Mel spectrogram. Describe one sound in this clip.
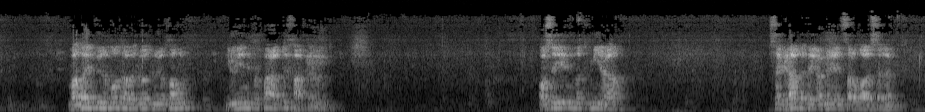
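A man chants melodically into a microphone, heard through loudspeakers in a room.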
